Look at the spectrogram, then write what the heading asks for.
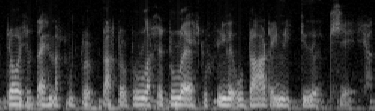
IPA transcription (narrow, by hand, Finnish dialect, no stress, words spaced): toˑi̞set lehmæt kun to tɑhto tulːɑs se tuleˑhtus niːhe ʔutɑˑriːnˑit tyøkse̥ː j̊æ̥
